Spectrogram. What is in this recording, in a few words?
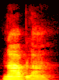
"nabla", Proto-Germanic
